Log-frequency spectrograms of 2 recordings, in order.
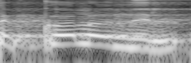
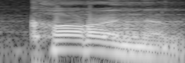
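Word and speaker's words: colonel: جزيره الكلمه دي قلت عليها ايه سمعتك قلت الكولونل صح لا كنل بص في صوت ار كده غريبه كارنل كارنل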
